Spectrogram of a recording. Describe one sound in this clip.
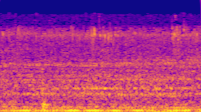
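Water trickles onto soil.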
